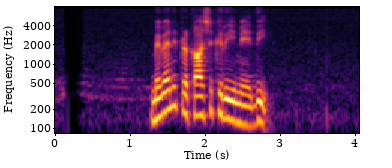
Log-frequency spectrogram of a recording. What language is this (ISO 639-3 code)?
sin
